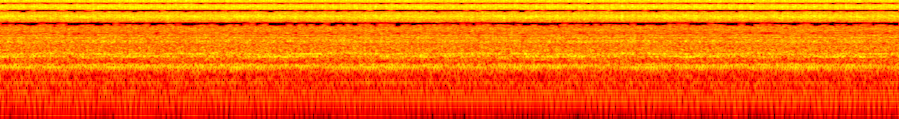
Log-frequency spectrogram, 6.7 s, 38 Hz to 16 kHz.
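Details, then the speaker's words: 2008 Chevy Aveo after throttle body and throttle actuator replacement: fast, steady, smooth idle first at about 1500 rpm, dropping toward 1000 rpm as it relearns; no error codes. "finally was idling at 1500 rpms this is my fancy dancy stand it already sounds like it's dropped down"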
